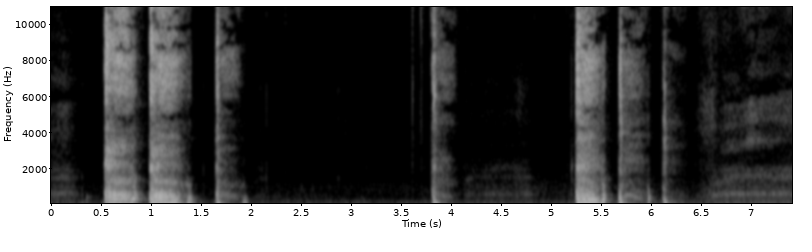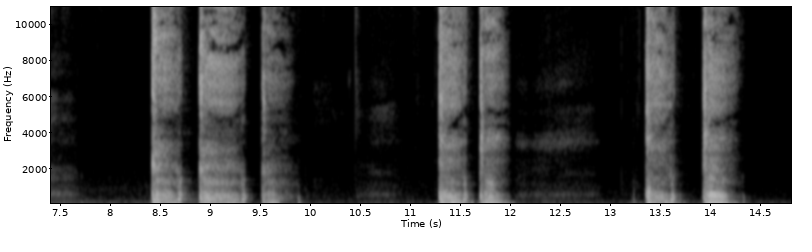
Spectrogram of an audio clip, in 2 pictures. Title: the more I cough, the more I feel like coughing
